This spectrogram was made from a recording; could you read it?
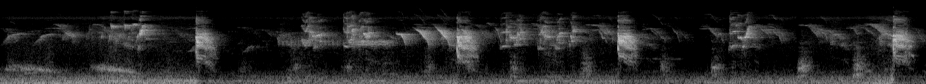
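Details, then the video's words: Long-tailed shrike singing for cage-bird training: a dense, fast stream of varied high chirps, squeaky twitters and sharp strident notes, nearly continuous throughout. "TOET TOET masteran burung cendet toet toet"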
